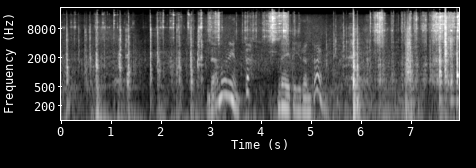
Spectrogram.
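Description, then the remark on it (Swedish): A large ring of keys jangles, with frequent metallic clinks and clicks as keys are tried in the lock of a stopped walnut floor clock's case to unlock it; a person speaks briefly partway through. “Och då har jag ju väldigt många nycklar här på min nyckelknippa för nu måste jag komma underfund med vilken som hör just till den här klockan.”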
